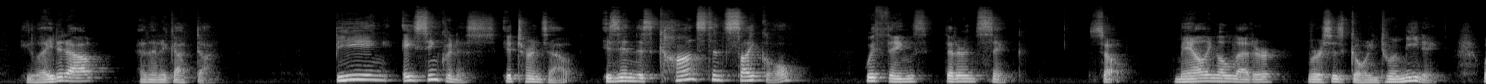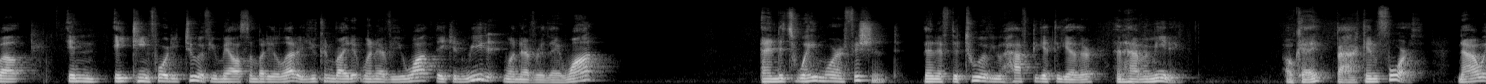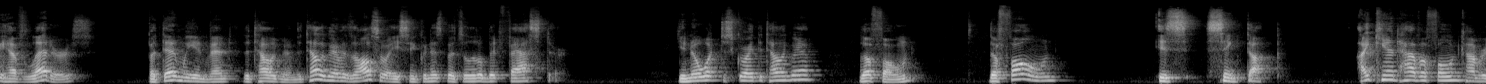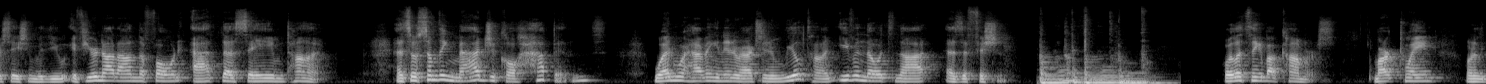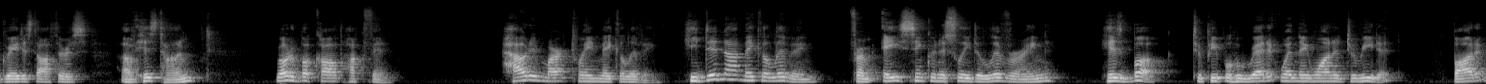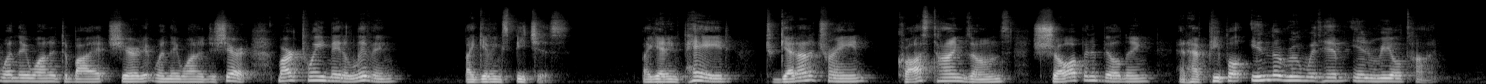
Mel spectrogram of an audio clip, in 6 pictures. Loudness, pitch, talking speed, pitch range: -20 LUFS, 140 Hz, 170 wpm, 125-160 Hz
